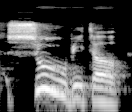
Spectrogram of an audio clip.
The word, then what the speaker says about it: subito: would indeed all and there are ones that and on the anti penultimate such as subito see two two syllables from the end right so there are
